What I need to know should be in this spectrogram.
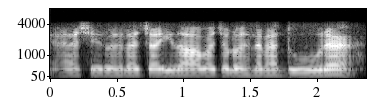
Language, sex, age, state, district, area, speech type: Dogri, male, 18-30, Jammu and Kashmir, Udhampur, rural, conversation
